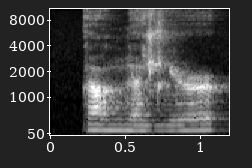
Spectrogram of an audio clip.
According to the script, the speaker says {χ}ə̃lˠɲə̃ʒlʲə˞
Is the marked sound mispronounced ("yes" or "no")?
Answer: yes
